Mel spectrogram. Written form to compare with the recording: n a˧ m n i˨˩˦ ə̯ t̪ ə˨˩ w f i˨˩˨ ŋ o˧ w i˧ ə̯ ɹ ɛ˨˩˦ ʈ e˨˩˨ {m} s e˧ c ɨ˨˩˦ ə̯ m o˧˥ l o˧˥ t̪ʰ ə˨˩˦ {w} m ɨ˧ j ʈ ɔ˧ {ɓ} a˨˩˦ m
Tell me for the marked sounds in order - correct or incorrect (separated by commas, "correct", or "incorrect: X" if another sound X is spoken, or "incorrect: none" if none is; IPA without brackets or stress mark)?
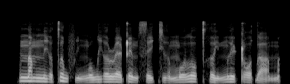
correct, incorrect: j, incorrect: ɗ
